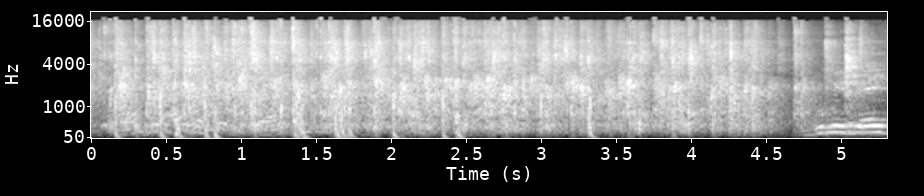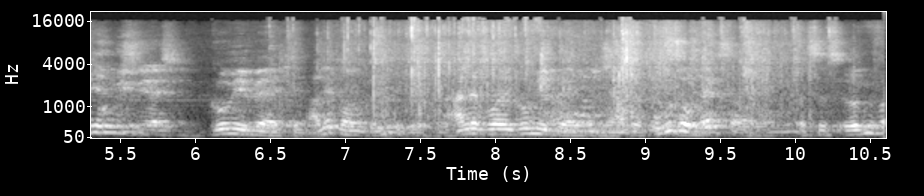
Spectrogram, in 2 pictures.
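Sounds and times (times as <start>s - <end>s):
crowd applauding: 0.0s - 5.3s
speech: 4.8s - 10.5s.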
